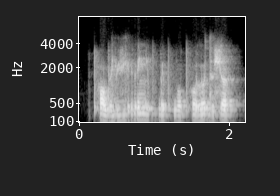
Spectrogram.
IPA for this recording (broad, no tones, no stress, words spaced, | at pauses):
pʰɔwʏ jyvʲø rəɲe pʰwepʰwo pʰolʊ dʊɕœ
